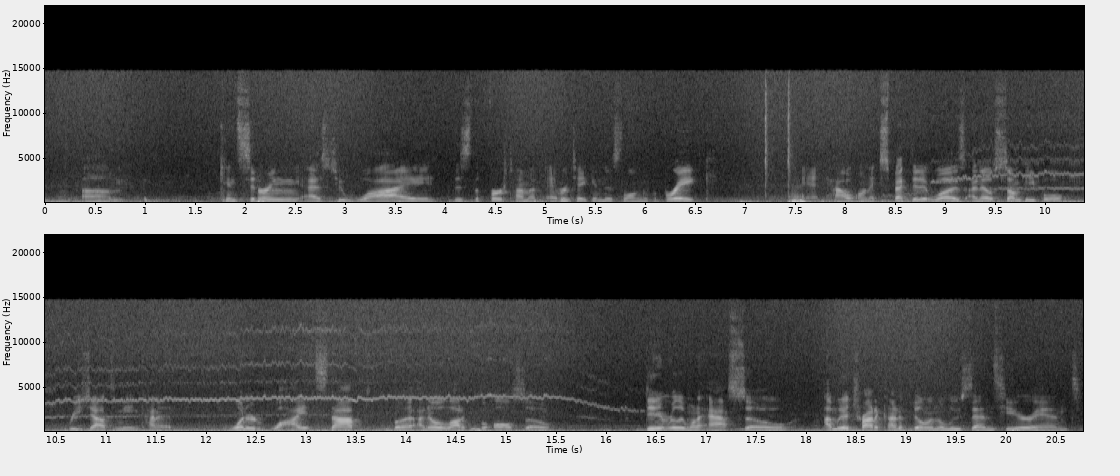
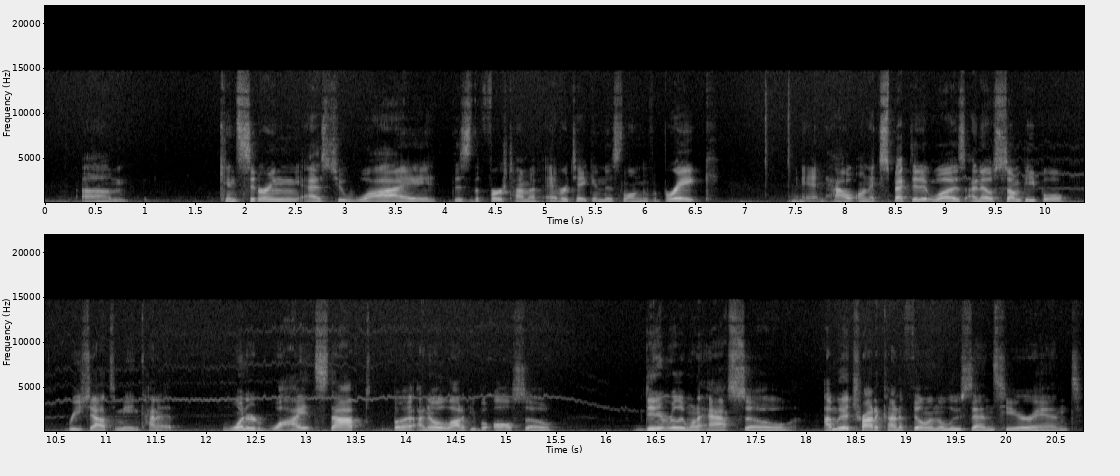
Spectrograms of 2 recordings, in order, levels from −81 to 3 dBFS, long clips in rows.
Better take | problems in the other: second | hiss; loud; throughout; 5 dB below the speech; faint in the second

